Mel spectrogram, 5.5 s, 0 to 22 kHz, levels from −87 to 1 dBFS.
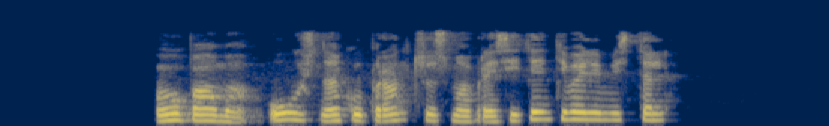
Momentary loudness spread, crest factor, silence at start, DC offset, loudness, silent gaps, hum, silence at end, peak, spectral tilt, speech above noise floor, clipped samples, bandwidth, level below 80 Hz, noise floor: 6 LU; 16 dB; 1.05 s; under 0.1%; -18 LUFS; none; none; 1.1 s; -2 dBFS; -5 dB/octave; 68 dB; under 0.1%; 8.2 kHz; -62 dBFS; -85 dBFS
